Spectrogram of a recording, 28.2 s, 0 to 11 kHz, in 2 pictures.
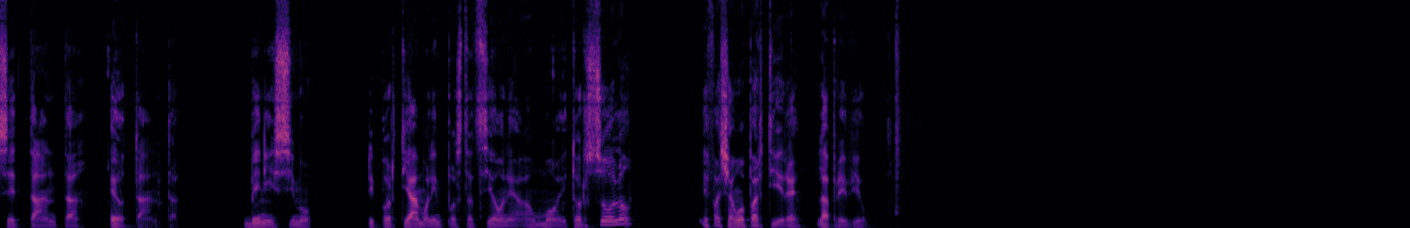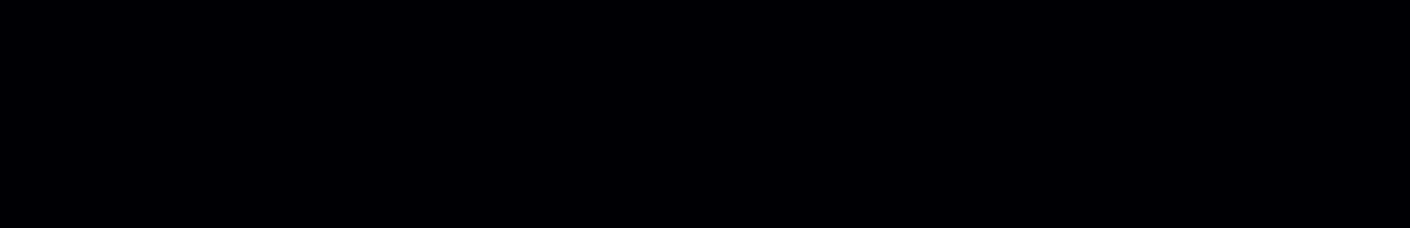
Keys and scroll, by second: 9.0 space.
